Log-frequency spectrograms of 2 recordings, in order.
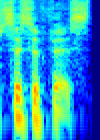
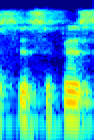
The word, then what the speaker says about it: Sisyphus: heard the stone of Sisyphus and I think you know it's a really tough name it sounds like kind of rhymes with syphilis you know I've heard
